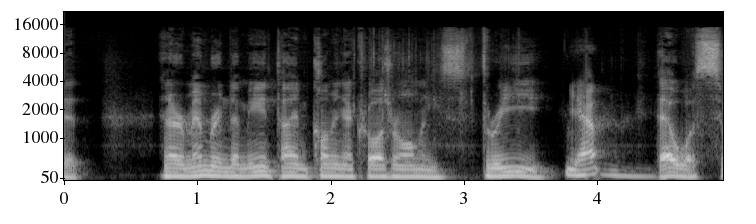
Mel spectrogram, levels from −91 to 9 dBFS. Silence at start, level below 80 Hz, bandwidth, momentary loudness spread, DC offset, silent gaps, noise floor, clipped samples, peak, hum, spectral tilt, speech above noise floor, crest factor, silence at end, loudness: 0 s; -28 dBFS; 15.5 kHz; 8 LU; under 0.1%; none; -54 dBFS; under 0.1%; -2 dBFS; none; -5.5 dB/octave; 37 dB; 16 dB; 0 s; -18 LUFS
